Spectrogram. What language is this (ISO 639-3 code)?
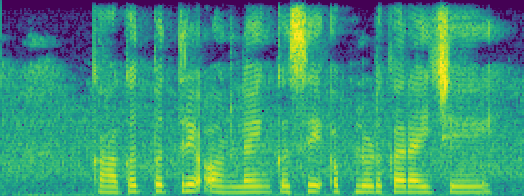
mar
